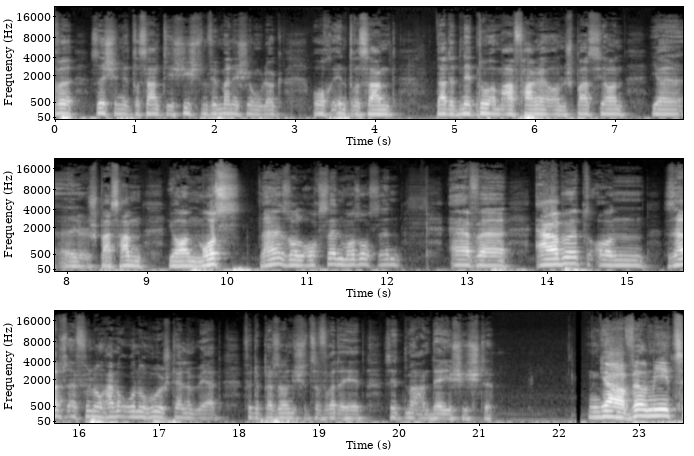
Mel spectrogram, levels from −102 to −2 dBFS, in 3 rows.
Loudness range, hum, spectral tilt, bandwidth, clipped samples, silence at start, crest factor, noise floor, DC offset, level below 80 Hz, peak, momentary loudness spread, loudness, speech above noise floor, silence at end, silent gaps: 11 LU; none; -4.5 dB/octave; 19.5 kHz; under 0.1%; 0 s; 18 dB; -43 dBFS; under 0.1%; -28 dBFS; 0 dBFS; 21 LU; -18 LUFS; 25 dB; 0 s; none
